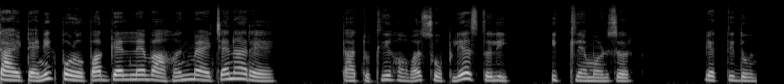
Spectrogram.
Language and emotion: Goan Konkani, fearful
